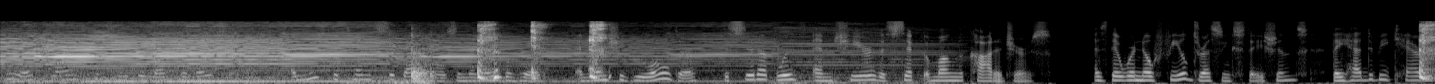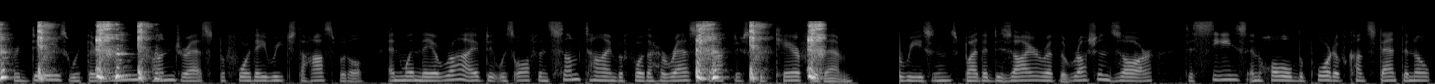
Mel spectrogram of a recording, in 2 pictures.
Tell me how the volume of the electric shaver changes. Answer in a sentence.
The volume of the electric shaver goes down.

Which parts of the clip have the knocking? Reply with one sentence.
The knocking can be heard from 3.5 to 4.4 s.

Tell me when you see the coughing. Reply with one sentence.
The coughing can be heard from 4.8 to 6.2 s, from 14.2 to 16.0 s and from 21.3 to 22.6 s.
